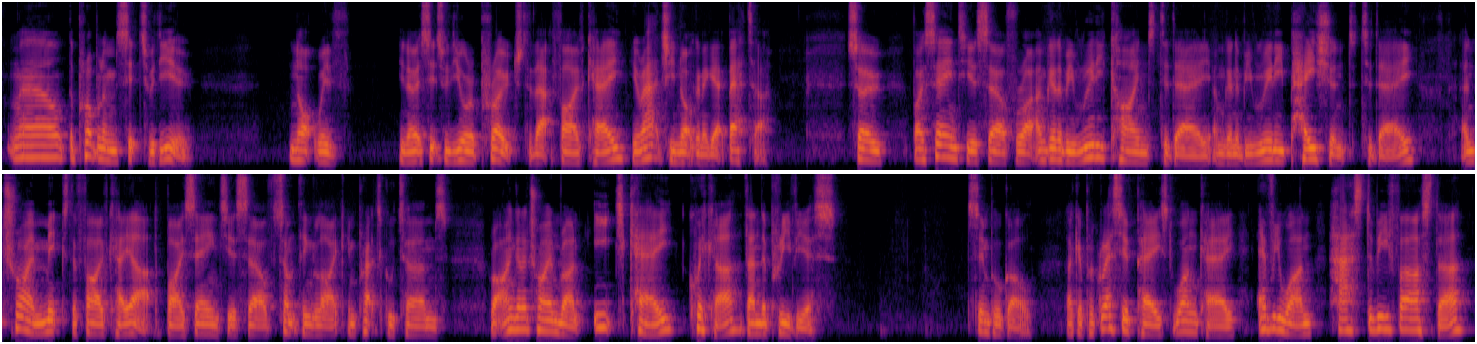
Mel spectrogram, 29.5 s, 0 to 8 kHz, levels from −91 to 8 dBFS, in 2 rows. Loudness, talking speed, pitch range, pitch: -31 LUFS, 175 wpm, 115-150 Hz, 125 Hz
